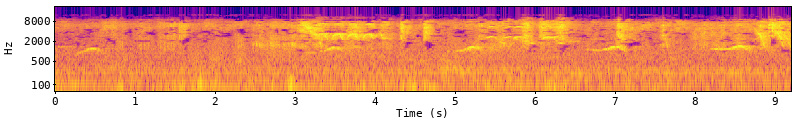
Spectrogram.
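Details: Birds exchanging calls: a soft, low, upslurred whistle repeats roughly every one and a half seconds beneath busy high-pitched chirping and twittering.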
